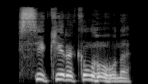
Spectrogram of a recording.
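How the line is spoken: Laughing cat. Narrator (Russian): рассмеялся кот

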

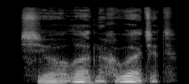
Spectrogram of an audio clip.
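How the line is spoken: Muttered. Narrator (Russian): буркнул Лешка

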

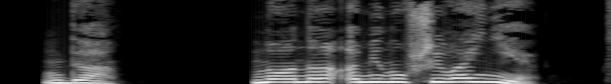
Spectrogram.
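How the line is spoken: Awed, horrified exclamation. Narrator (Russian): со священным ужасом воскликнула девушка

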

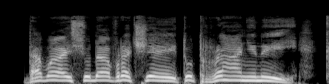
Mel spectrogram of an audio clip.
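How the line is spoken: Shouted reply. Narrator (Russian): крикнул в ответ лис

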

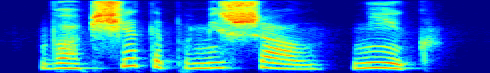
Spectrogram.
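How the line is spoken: Through gritted teeth. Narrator (Russian): Процедил Майкл

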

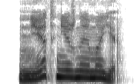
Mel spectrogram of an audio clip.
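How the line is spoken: Mocking. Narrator (Russian): насмешливо ответил он

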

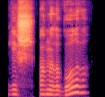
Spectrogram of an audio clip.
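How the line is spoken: Confused mumble. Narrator (Russian): Растерянно пробормотала я

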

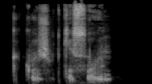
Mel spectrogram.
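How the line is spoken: Muttering. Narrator (Russian): пробормотала я

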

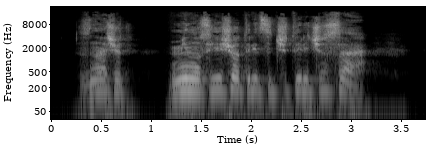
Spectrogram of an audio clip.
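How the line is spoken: Hoarse wheezing general. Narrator (Russian): сипло задышал генерал

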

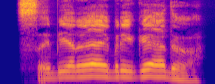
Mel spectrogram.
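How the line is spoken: After laughter, plain. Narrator (Russian): отсмеявшись, сказал Сачан

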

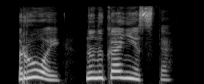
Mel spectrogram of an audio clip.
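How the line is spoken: Cooing young woman. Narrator (Russian): проворковала девушка

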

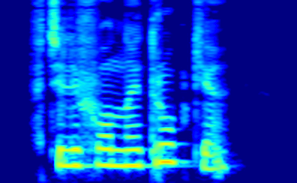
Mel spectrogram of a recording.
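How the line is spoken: Very quiet voice. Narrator (Russian): Игорь не шептал, но говорил так тихо

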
